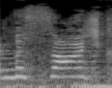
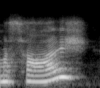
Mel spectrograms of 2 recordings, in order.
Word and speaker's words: massage: E essa palavra tem pronúncia diferente no inglês americano e no inglês britânico, porque no inglês americano eles falam massage, com a ênfase aqui no final, massage, e no inglês britânico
